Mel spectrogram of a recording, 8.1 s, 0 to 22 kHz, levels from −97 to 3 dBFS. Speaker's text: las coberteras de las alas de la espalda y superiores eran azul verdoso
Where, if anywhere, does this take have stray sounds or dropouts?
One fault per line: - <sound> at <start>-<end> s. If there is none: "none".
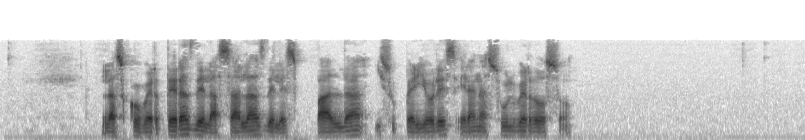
none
